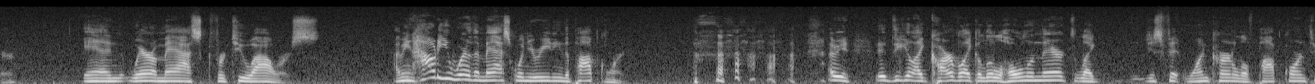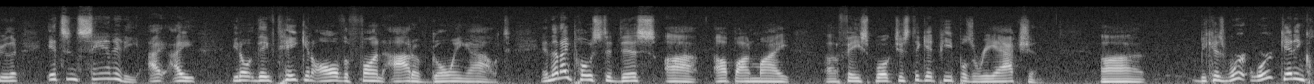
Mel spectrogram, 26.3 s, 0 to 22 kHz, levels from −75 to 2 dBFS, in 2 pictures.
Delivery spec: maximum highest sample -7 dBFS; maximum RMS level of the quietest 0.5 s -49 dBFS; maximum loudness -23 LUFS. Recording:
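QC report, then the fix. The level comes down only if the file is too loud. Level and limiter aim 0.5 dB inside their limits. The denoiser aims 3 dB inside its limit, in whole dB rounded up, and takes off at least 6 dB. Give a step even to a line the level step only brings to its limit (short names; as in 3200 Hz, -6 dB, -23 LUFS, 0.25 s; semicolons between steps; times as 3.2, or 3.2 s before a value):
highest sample -2.0 dBFS: fail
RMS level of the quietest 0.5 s -38 dBFS: fail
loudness -14.5 LUFS: fail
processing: denoiser 6 dB, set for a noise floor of -38 dBFS; gain -9 dB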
